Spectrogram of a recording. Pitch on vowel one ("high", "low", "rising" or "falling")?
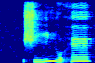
rising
